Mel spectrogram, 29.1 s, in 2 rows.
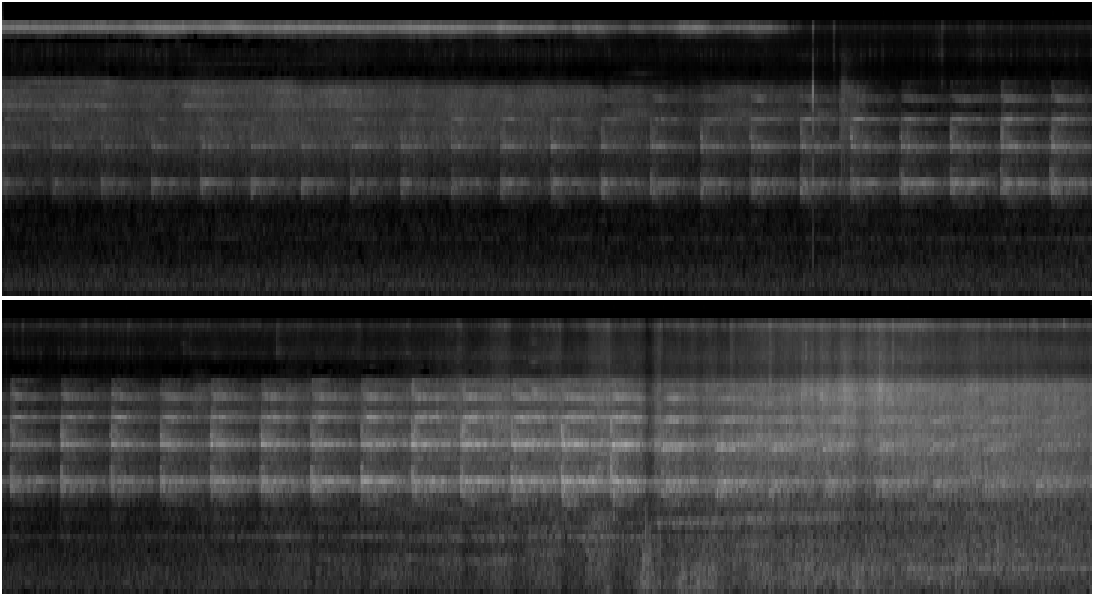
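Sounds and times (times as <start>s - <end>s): train bell ringing: 0.0s - 29.0s
train rail rumble: 0.0s - 29.0s.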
